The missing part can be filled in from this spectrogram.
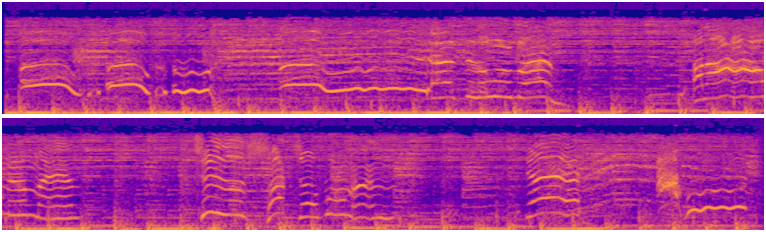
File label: woman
